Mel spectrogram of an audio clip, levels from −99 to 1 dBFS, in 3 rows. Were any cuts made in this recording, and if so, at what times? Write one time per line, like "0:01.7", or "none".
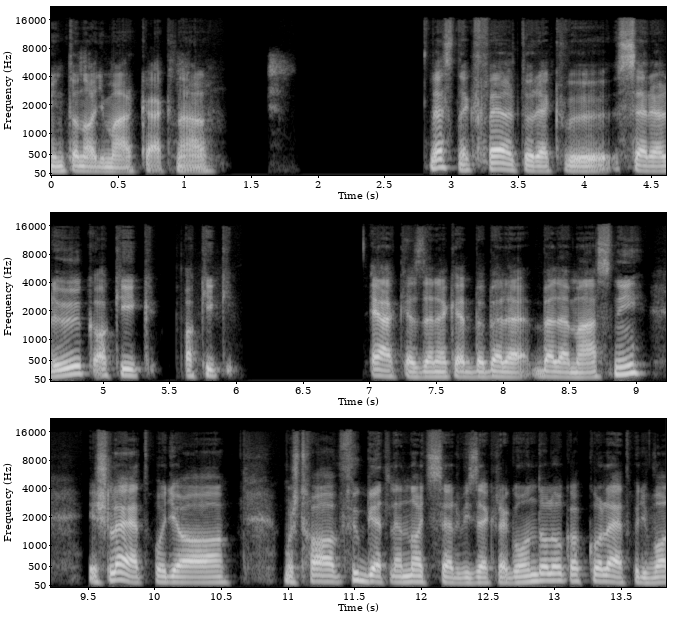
none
